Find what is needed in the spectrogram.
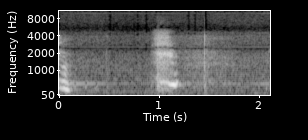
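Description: A person's short, breathy sigh about a second in, its pitch falling, followed by a faint click.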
